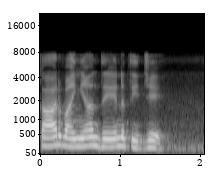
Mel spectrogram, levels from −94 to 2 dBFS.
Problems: none marked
